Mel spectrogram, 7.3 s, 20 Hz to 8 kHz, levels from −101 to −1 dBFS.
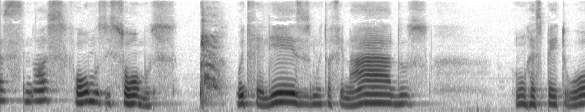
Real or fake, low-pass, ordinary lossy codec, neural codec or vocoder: real; none; none; none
